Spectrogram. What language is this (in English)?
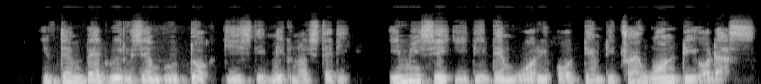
Nigerian Pidgin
